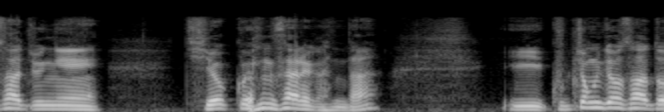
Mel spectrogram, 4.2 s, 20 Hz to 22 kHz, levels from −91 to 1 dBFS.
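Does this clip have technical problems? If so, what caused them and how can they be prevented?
Yes. The speech has a grainy, breathy edge throughout, with noisy upper frequencies. This is likely Bluetooth LC3 compression, at a rate fitting about 48 kbps. Prevent it by using a higher LC3 bitrate or a wired connection.

From 1.55 to 1.60 s, a 30 ms noisy smear appears, which fits three lost LE Audio frames. The decoder refilled the gap by reusing the last spectrum with random signs. Prevent it by keeping the Bluetooth link close and free of interference.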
